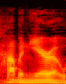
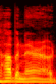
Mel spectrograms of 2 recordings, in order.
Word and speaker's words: habanero: JXQZ says, just saw a Golden Corral ad where Jeff Foxworthy pronounced habanero with a tilde over the N. When I first saw the joke, I thought, surely no one says it like that. I do. – Is it? I guess people say habanero, don't they? – I get yeah, and I guess it's spelled with an H, and always has been.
